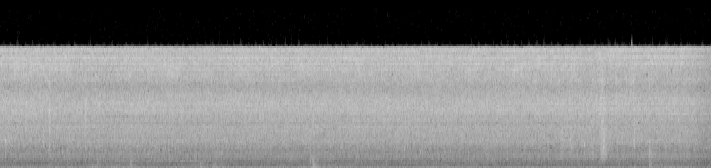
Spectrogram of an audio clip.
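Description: Ripe plantain slices frying in hot oil in a pan, a steady sizzle, with a few light clicks as tongs turn the slices against the pan.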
